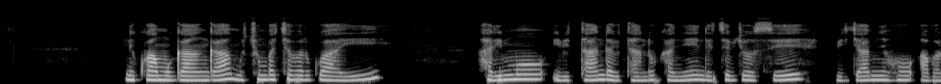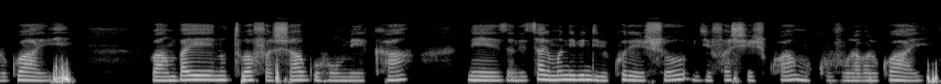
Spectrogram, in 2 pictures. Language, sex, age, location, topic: Kinyarwanda, female, 18-24, Kigali, health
